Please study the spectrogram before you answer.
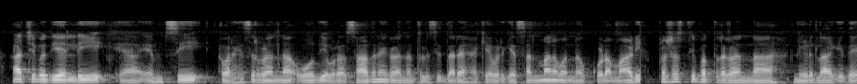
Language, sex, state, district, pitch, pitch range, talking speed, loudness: Kannada, male, Karnataka, Dakshina Kannada, 95 Hz, 90-105 Hz, 125 wpm, -19 LUFS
